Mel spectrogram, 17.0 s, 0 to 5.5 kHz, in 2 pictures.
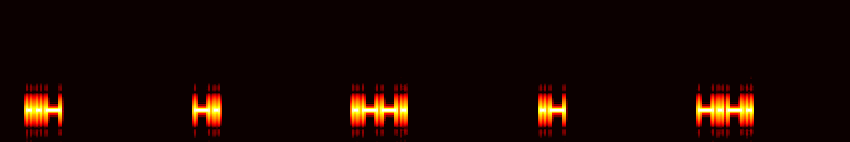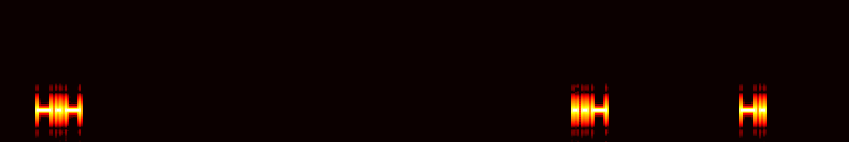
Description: Morse code, heard as a keyed tone, about 25 wpm, spaced as for 6 wpm, 600 Hz. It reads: UNPACK UN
